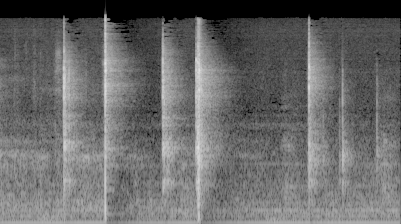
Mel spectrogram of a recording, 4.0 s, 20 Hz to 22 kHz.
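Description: Steel parts of an M1 Garand clicking as the operating rod is worked back along the receiver during disassembly: a handful of sharp metallic clicks, the loudest about one and two seconds in.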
